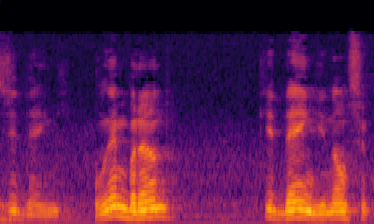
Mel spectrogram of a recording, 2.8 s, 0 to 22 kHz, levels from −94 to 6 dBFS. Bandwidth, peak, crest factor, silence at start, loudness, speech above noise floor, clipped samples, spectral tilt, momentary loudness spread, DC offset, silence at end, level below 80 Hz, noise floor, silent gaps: 11.5 kHz; -2 dBFS; 16 dB; 0 s; -18 LUFS; 32 dB; under 0.1%; -6.5 dB/octave; 14 LU; 0.2%; 0.05 s; -60 dBFS; -50 dBFS; none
